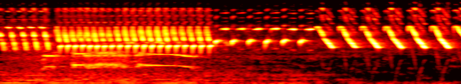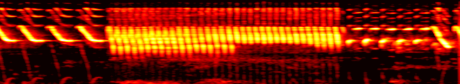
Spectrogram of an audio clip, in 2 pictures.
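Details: Canary song meant for tutoring other birds: rapid mechanical trills alternating with series of high descending whistled sweeps, then a dense buzzy rattle and more downward-slurred notes, with faint low background hum.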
